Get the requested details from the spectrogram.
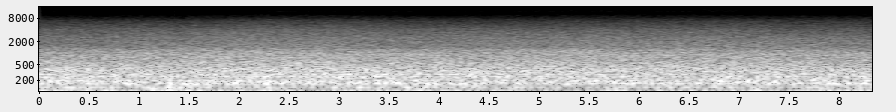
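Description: Ocean waves break and wash onto the shore in the distance.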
